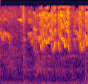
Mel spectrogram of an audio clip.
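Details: Caged Buffy-fronted seedeater, known locally as batuqueiro or bico de pimenta, singing from a cage placed beside another. A dense, rapid jumble of high chirps and twittering phrases runs continuously, with faint background noise.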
